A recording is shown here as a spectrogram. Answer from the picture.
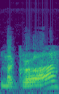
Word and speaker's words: McGrath: I believe he pronounces it McGraw. Ah, okay. Even though it's spelled McGrath.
